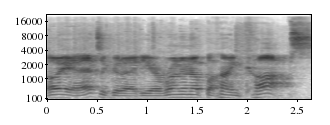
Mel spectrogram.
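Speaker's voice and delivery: play-acted, heavy, snide, sarcastic jab. A parent comments as you run past toward the cops; retelling a sarcastic jab. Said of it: "one of them very sarcastically goes".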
